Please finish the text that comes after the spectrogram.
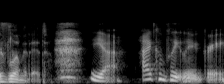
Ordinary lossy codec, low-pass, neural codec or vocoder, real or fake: MP3, 48 kbps; 7.2 kHz; none; real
